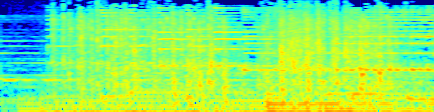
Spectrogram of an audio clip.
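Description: Rapid, continuous keyboard typing as someone posts a tweet in the background of an Instagram Live, a dense clatter of clicks that starts after a brief moment and keeps going steadily and fairly loud, with no one talking over it.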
